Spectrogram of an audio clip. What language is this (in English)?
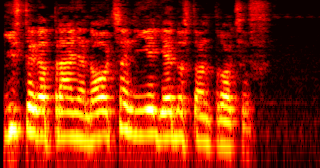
Serbian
